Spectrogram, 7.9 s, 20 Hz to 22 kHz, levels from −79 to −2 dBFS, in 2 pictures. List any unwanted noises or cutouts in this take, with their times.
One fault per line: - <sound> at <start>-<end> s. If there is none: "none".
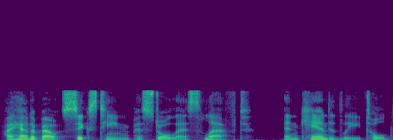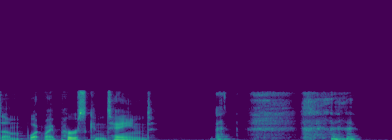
- laugh at 6.0-7.6 s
